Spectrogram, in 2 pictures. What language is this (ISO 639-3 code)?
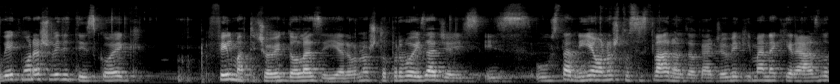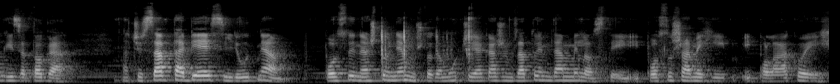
hrv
